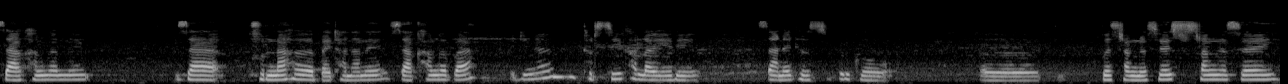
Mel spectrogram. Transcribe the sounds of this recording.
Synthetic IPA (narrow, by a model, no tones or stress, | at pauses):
z̥akʰaŋanɯj | za | kʰuɾnaɦɯbajtʰananɯjzakʰaŋɯba | ɯdinɯtʰɯɾsikʰalajɯɾi | z̥anajtʰɯɾsipʰuɾkʰɯw | b̥ɯsɾaŋnɯsɯjsu̥sɾaŋnɯsɯj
